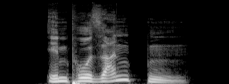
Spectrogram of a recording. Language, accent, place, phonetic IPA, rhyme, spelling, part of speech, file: German, Germany, Berlin, [ɪmpoˈzantn̩], -antn̩, imposanten, adjective, De-imposanten.ogg
- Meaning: inflection of imposant: 1. strong genitive masculine/neuter singular 2. weak/mixed genitive/dative all-gender singular 3. strong/weak/mixed accusative masculine singular 4. strong dative plural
